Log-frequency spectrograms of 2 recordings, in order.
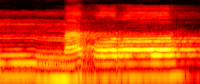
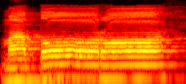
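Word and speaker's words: مَطَرًا: Contohnya di ayat ini, bacaan yang benar. Wa amtorna alaihim matara. Toknya dibaca pendek, agar artinya, dan kami hujani mereka dengan hujan batu. Tapi kalau toknya kita panjangin, matara, artinya bakal berubah menjadi, dan kami hujani mereka dengan hujan bandara.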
